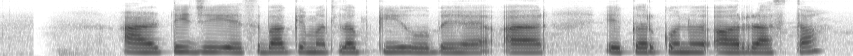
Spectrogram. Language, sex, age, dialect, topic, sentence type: Magahi, female, 25-30, Southern, banking, question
